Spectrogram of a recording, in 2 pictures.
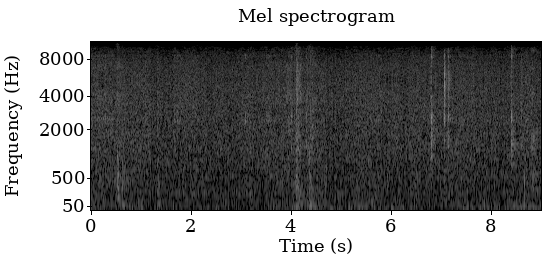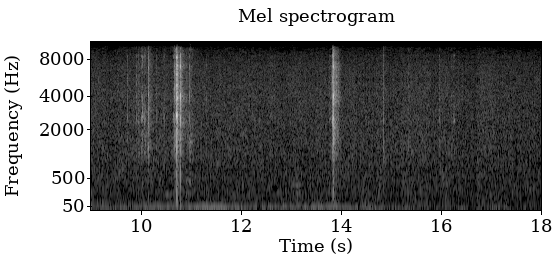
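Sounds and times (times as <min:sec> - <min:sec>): plastic mechanism clicks and snaps: 0:09.7 - 0:11.1, 0:13.8 - 0:14.0.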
